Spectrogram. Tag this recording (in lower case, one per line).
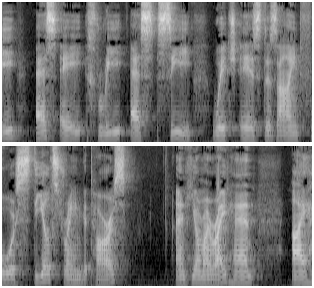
speech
